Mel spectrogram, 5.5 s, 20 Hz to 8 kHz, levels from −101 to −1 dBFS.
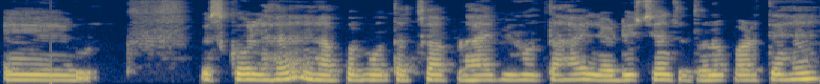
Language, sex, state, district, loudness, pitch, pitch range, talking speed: Hindi, female, Uttar Pradesh, Gorakhpur, -24 LUFS, 185 Hz, 180-195 Hz, 175 wpm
